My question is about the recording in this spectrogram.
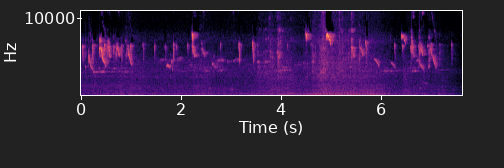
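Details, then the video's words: Baby birds begging during feeding, shrill high-pitched chirps pouring out in fast, uneven bursts, several voices overlapping, with a louder excited flurry around the middle. "Most Beautiful Baby Birds Feeding - Feeding Baby Birds Close Up - Birds Chirping Sound Effect."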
